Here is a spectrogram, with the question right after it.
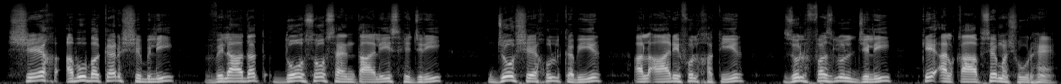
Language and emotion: Urdu, neutral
